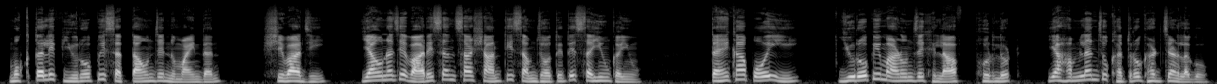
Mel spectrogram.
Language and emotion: Sindhi, neutral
